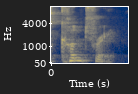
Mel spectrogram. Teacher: that sort of deep u sound is very northern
